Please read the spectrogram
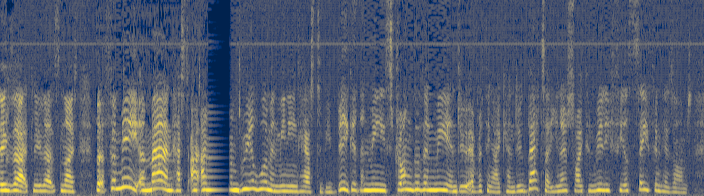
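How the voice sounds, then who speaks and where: A woman talks at a very fast pace in a high voice. Her pitch varies in an ordinary way. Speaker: spiritual guest telling life story. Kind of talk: casual interview chat.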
